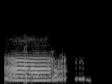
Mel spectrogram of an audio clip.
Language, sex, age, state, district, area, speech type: Assamese, female, 18-30, Assam, Nagaon, rural, conversation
